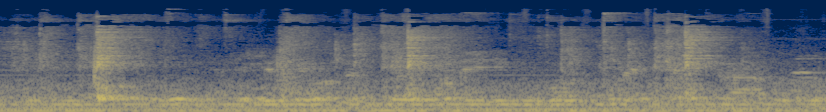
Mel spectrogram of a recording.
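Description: Steady hum of laundromat tumble dryers running, with a sharp click about half a second in and a few short rattles of a wallet and coins being handled.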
